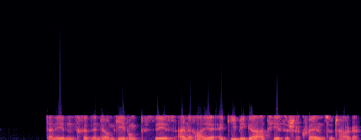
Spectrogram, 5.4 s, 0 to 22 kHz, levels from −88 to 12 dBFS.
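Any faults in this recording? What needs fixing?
The whole speech clip runs through the Bluetooth CVSD headset codec, which tracks the waveform one up-or-down bit at a time. That's why everything is capped at 4 kHz, s sounds come out scratchy, and there's a grainy hiss underneath. To prevent it, make sure the headset negotiates wideband (mSBC) or better instead of falling back to CVSD.

At 2.14 s there's unconcealed Bluetooth headset packet loss. About 15 ms vanishes abruptly, a few packets' worth, leaving a hole, and the speech resumes quieter for a moment. To prevent it, reduce radio interference or distance, or use a link with packet loss concealment.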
